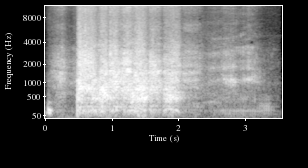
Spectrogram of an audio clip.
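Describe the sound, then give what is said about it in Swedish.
A jaguar calls: a short low grunt, then a loud, harsh, raspy roar lasting about two seconds that trails off into softer rumbling growls. No voices are heard. “Det är nästan som en varg, fast lite annorlunda. En jaguar är det.”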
